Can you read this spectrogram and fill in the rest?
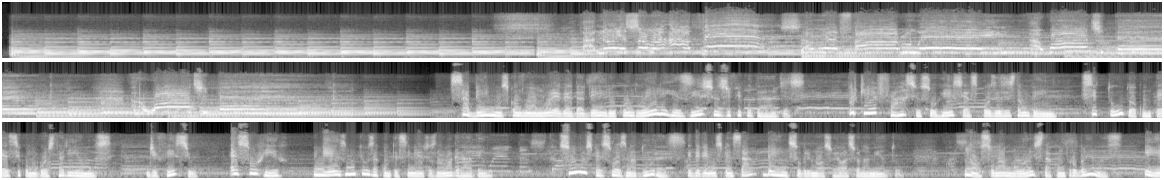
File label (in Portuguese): toque pfem, Toque para Não Terminar – Voz Feminina; telemensagem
